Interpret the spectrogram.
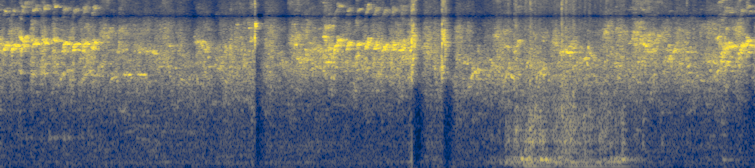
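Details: Group of masked lovebirds, mauve, olive, cobalt and dark-factor violet forms, chattering in a busy stream of shrill squeaks and chirps, with wing flutters and a few sharp clicks partway through.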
